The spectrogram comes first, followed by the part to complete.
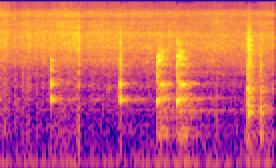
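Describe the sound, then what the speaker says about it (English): Onions, carrots and celery stirred in a braising pot with drippings from a beef roast, a few scattered scraping clinks and soft sizzles over a low hiss, close and fairly quiet. "Could be onions, carrots, and celery. Really stir those up."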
